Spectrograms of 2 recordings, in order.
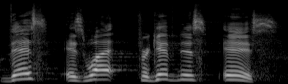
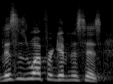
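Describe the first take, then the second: First: Slow, deliberate, every word weighted in "This is what forgiveness is"; slow emphasis. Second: Fast, light run through "This is what forgiveness is"; quick restatement. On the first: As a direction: lean on "what" and drag "This is what forgiveness is" out slowly. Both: Acted. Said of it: "This is key".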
